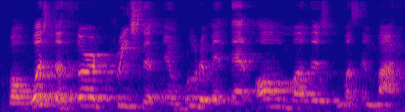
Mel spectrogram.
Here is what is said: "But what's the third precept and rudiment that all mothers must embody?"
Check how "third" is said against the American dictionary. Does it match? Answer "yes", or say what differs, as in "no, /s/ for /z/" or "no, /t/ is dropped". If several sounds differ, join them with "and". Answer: yes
